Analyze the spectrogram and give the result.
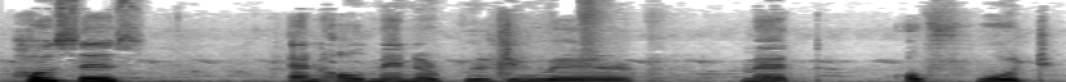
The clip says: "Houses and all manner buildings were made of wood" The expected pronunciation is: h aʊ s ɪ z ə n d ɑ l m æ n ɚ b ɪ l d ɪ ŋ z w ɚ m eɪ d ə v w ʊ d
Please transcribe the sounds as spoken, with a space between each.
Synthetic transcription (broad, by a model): h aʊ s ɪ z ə n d ɑ l m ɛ n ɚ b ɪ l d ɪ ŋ w ɚ m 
